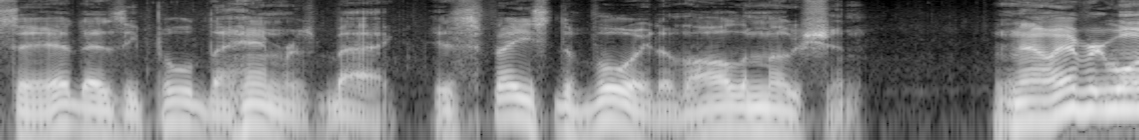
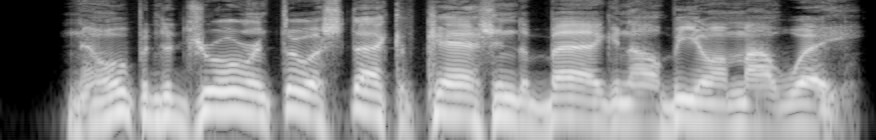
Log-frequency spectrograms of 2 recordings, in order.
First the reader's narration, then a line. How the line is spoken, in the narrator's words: Tony barked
